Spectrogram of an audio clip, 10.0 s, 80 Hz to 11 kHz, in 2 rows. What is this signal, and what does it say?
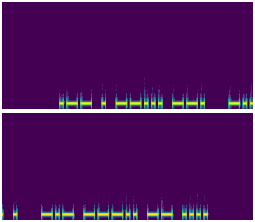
Morse code, heard as a keyed tone, about 17 wpm, 700 Hz. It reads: WE7G DE K8MH
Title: USA Callsign DE Callsign - 4 Characters - 17wpm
